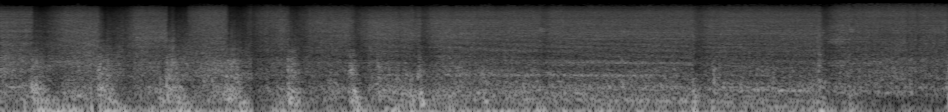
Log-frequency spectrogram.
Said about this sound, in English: So we have one of the locomotives coming into the platform, into the station now.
